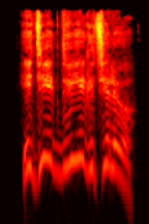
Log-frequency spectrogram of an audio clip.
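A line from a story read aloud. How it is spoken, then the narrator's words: Shouted. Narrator (Russian): крикнул я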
